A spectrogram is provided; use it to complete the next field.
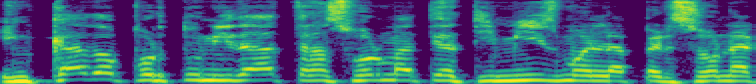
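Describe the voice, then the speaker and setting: Delivered at a moderate speed, the voice sounds dry and close, without any echo. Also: man. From Ecuador. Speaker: podcast host. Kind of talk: scripted reflective monologue. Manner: formal.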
